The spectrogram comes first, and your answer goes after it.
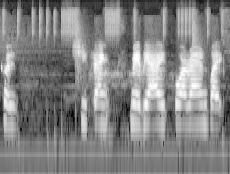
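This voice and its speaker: A woman with a soft, quiet, sweet-sounding voice, giving a casual interview answer. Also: high voice, monotone, takes it slowly, faint music behind, poor audio. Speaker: professional fighter.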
